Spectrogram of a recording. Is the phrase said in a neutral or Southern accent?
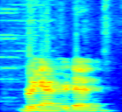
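neutral. It is said in a neutral, ordinary accent. The speaker calls it wrong. "No, say it right"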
